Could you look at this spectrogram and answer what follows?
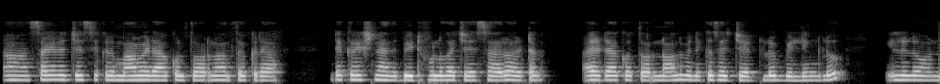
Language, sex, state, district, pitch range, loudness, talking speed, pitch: Telugu, female, Andhra Pradesh, Annamaya, 195-205 Hz, -15 LUFS, 130 wpm, 200 Hz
